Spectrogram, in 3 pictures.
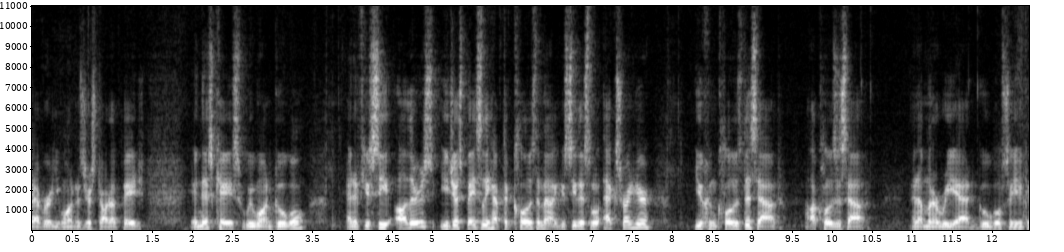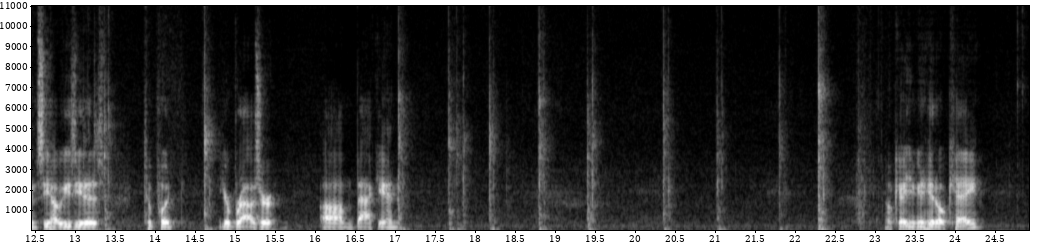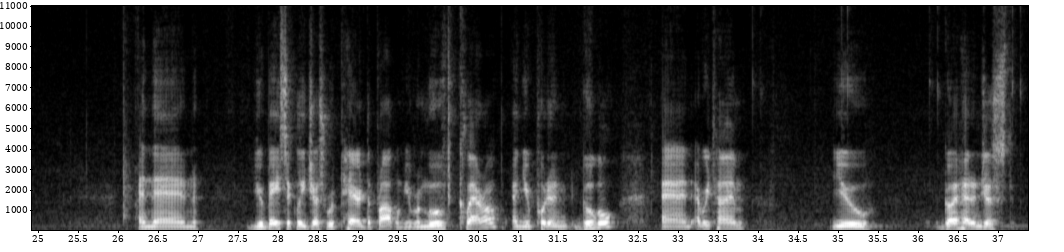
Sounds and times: Computer keyboard: 13.1s - 13.5s, 17.0s - 19.6s, 20.3s - 21.2s, 21.8s - 22.5s.

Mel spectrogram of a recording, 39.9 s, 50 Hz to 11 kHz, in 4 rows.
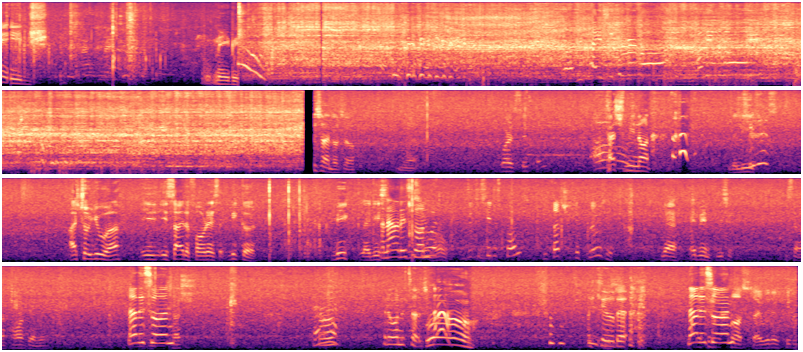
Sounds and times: Pink noise: 13.9s - 39.9s.

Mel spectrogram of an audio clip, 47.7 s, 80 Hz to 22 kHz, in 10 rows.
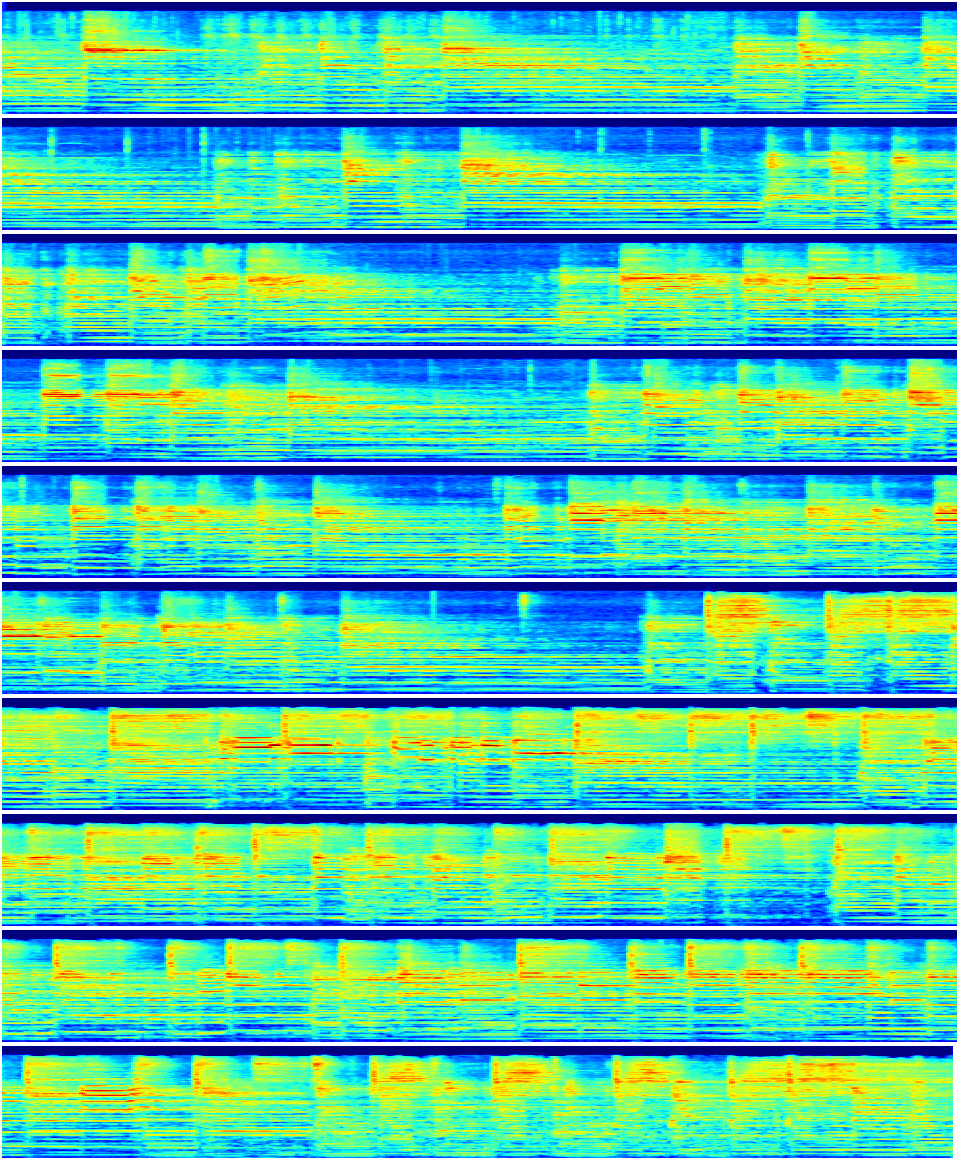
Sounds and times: Electric guitar: 0.0s - 47.7s.

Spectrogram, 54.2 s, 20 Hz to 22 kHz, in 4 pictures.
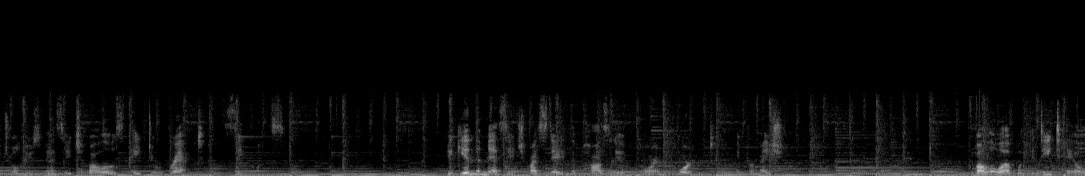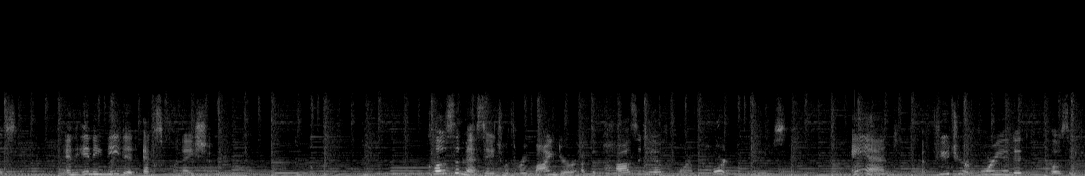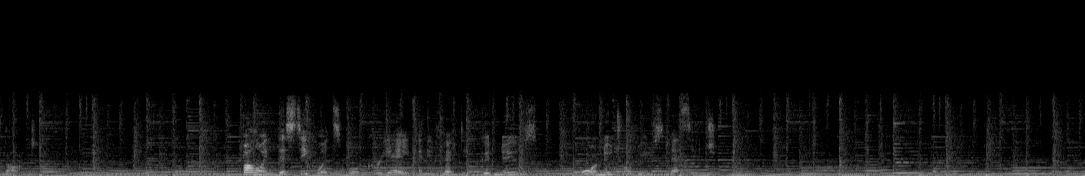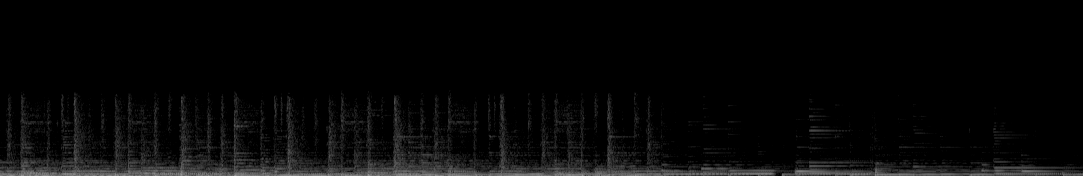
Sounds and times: Speech: 0.0s - 3.6s, 5.6s - 9.8s, 12.2s - 13.8s, 14.4s - 16.2s, 19.0s - 23.4s, 24.2s - 27.6s, 30.2s - 36.1s
Music: 0.0s - 54.2s.

